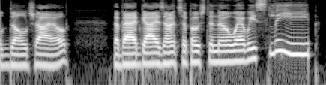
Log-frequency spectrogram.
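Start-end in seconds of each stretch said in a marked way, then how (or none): 1.5-4.2 higher, condescending sing-song; sing-song scolding. A narrator's reading. Kit scolds the Red Panda about secret identities in sing-song. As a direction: spell it out as to a dull child. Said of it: "sing-song tone that was meant to scold".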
